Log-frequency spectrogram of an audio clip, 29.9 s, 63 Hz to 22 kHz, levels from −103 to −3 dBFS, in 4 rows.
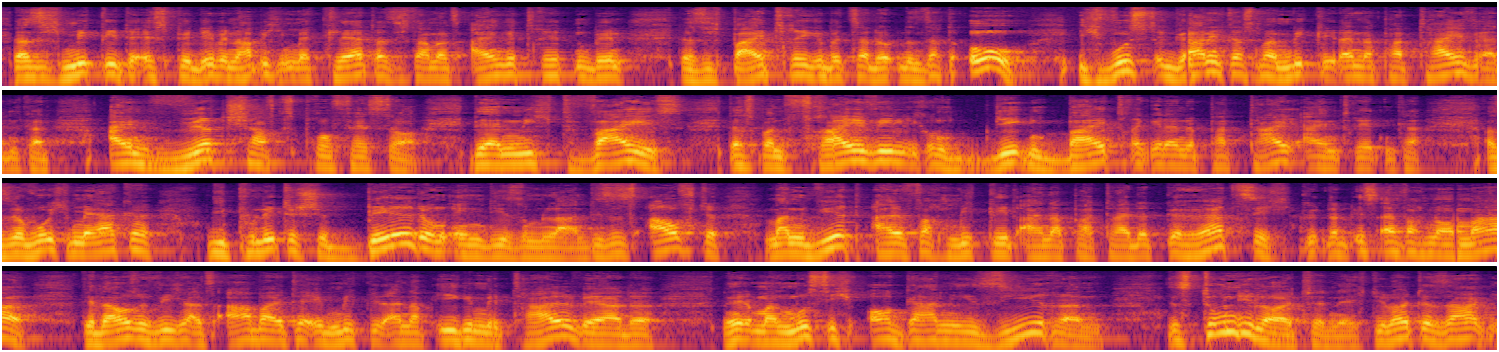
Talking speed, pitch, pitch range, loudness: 195 wpm, 120 Hz, 110-135 Hz, -19 LUFS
